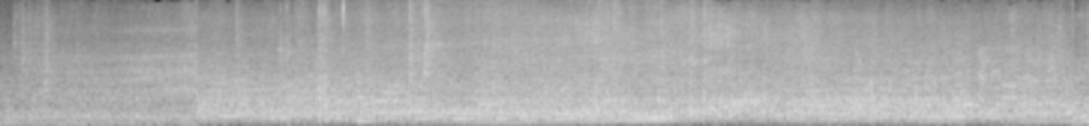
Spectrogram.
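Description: City street ambience: a steady hum of traffic, then from about two seconds in a louder busy pedestrian street with many people talking indistinctly.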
